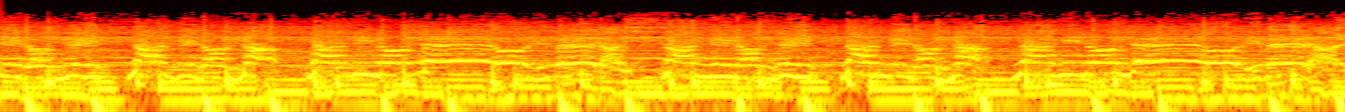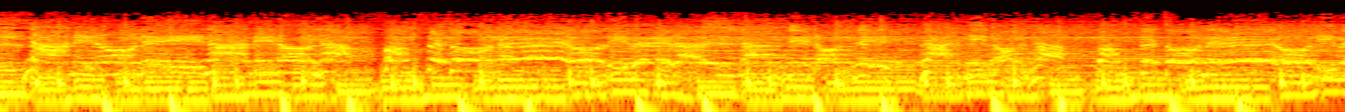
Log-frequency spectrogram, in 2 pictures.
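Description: A loud, dense rock song with harsh shouted vocals over driving drums and distorted guitars, playing continuously at full volume throughout.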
